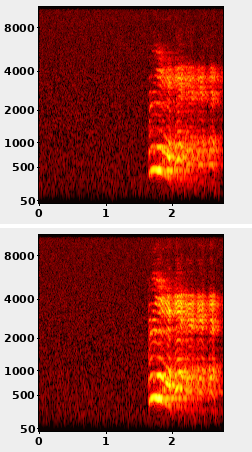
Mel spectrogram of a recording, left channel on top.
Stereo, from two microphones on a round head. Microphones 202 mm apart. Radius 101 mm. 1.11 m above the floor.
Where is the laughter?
85° right, 4.5 m.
